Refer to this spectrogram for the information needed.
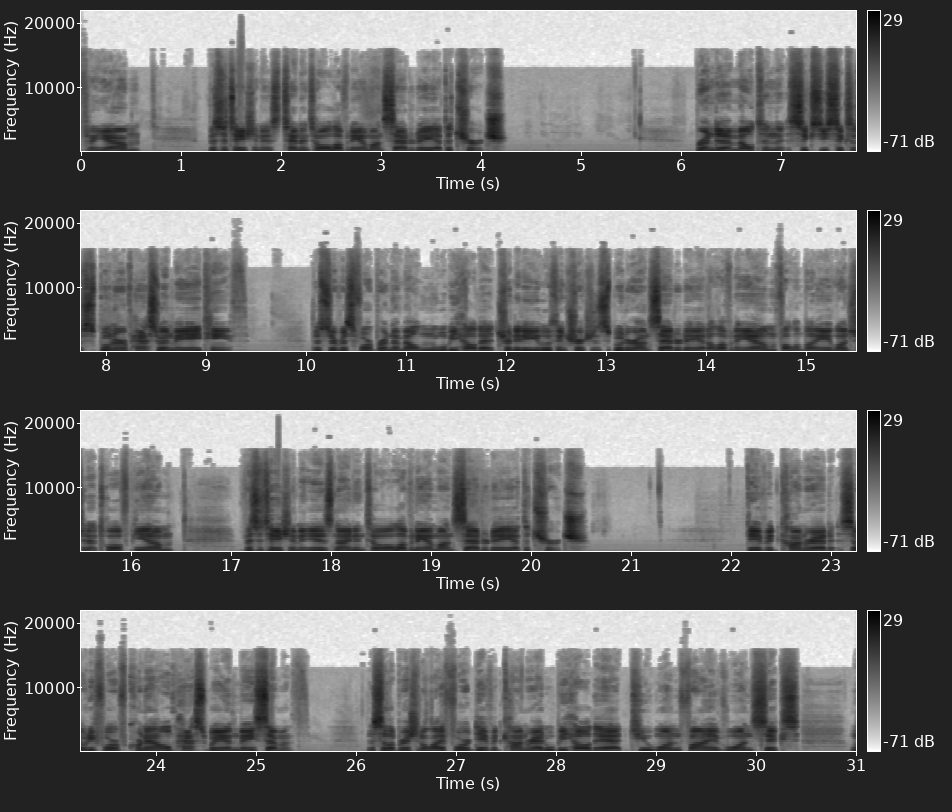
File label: Funeral Announcements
